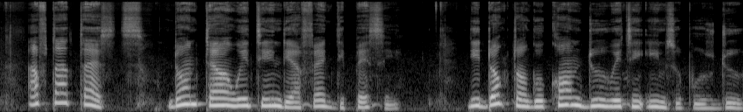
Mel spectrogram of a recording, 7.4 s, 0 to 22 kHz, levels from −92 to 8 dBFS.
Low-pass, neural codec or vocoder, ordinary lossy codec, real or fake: none; vocoder, 48 kHz, 128 mel bands, Vocos; none; fake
